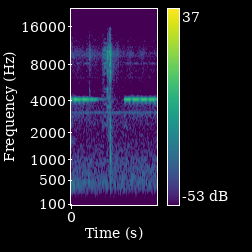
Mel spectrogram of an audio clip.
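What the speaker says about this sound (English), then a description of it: "That's the timer." A timer gives off a steady high electronic beep in a quiet courthouse waiting area, sounding almost continuously with one short gap near the middle.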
